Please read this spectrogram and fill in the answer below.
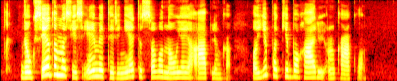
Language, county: Lithuanian, Vilnius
